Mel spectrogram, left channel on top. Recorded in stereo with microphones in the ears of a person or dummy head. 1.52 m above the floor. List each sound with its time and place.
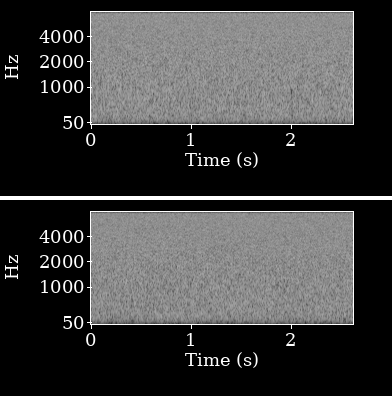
Only background noise.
